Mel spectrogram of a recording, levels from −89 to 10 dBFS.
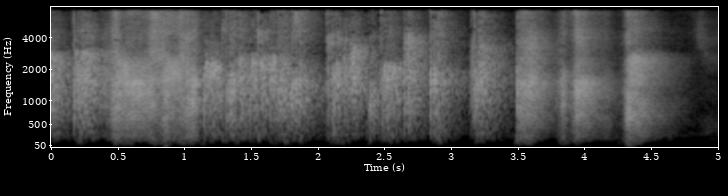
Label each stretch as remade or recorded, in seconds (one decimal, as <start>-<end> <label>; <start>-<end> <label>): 0.0-0.4 recorded; 0.4-1.1 remade; 1.1-3.5 recorded; 3.5-5.0 remade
